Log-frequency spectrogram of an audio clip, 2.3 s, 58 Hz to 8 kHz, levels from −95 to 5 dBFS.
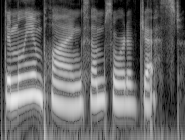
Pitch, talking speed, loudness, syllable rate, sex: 230 Hz, 155 wpm, -16 LUFS, 3.6 syllables/s, female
